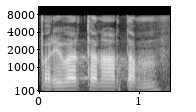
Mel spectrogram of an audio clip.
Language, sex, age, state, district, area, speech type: Sanskrit, male, 30-45, Telangana, Ranga Reddy, urban, spontaneous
